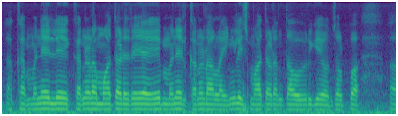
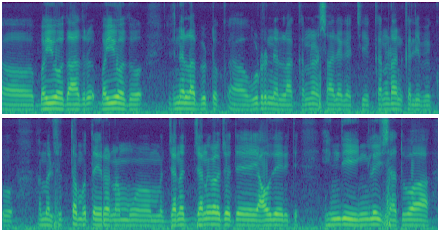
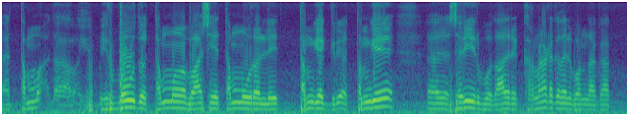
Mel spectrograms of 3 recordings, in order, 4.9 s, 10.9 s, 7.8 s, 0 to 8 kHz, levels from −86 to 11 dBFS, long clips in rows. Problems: background sounds at intervals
